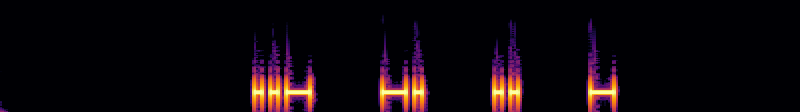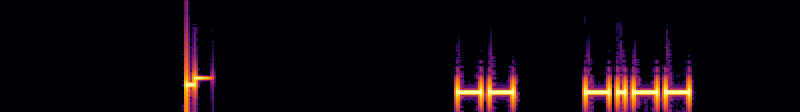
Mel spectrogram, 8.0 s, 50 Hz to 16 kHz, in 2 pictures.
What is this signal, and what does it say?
Morse code, heard as a keyed tone, about 29 wpm, spaced as for 17 wpm, 700 Hz. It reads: UNIT MY
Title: 3x Character Spacing - Top 500 Words - 30wpm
